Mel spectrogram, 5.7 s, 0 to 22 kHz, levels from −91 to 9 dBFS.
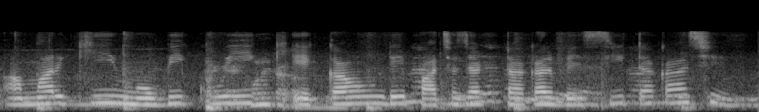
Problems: constant background noise, continuous background conversations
